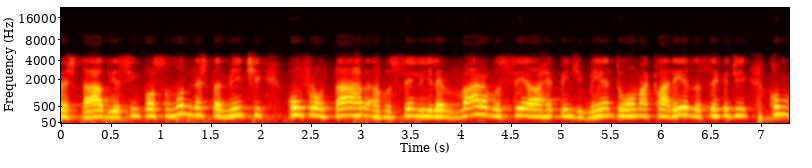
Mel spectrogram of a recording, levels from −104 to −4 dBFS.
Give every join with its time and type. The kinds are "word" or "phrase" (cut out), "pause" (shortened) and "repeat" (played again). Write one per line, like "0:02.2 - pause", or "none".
0:03.6 - word

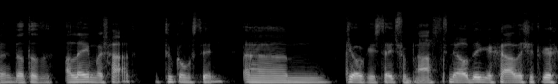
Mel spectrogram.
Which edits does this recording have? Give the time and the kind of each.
0:01.1 - word
0:01.5 - pause
0:02.3 - pause
0:03.5 - word
0:04.4 - word

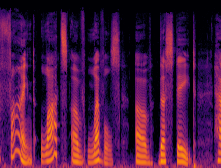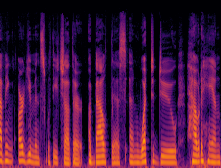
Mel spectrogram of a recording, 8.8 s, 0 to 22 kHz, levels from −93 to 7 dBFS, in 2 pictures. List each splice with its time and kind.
none

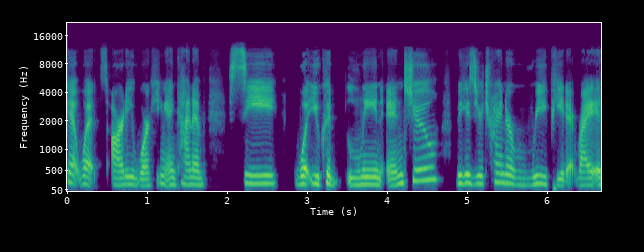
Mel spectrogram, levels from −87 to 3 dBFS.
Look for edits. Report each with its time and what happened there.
0:02.7 - pause

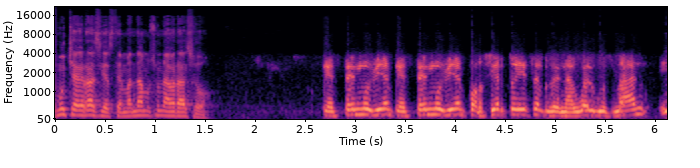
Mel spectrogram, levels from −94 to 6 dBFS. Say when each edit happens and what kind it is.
0:03.4 - repeat
0:04.9 - word

